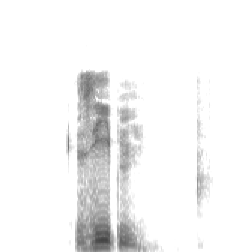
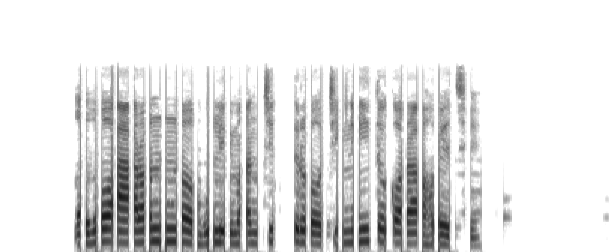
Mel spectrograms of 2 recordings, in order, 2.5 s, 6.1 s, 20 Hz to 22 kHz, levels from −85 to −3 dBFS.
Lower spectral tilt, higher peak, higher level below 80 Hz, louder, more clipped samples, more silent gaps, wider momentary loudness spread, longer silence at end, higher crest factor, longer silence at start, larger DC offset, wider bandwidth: second, -3.5 dB/octave vs -6 dB/octave; second, -16 dBFS vs -2 dBFS; second, -72 dBFS vs -52 dBFS; second, -32 LUFS vs -19 LUFS; neither; second, none vs 2.85-2.93 s; first, 20 LU vs 11 LU; second, 1.05 s vs 1.35 s; about the same, 22 dB vs 18 dB; about the same, 0.75 s vs 0.75 s; neither; about the same, 7.2 kHz vs 7.8 kHz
